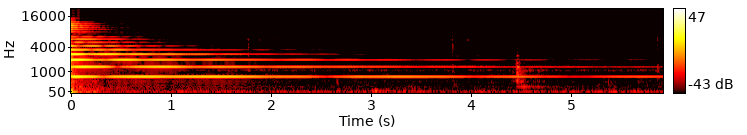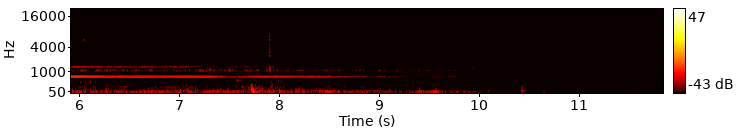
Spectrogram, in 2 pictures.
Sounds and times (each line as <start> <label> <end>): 0.0 piano strings played with a finger 6.8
